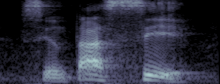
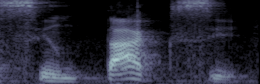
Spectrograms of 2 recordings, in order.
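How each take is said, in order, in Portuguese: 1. O x é pronunciado com som de 's'. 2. O x é pronunciado com som de 'ks'. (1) "o X tem som de C" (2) "você está cometendo um erro"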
